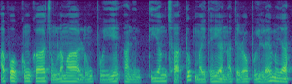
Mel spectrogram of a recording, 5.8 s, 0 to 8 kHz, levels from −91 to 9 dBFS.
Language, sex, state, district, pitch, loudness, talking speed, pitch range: Mizo, male, Mizoram, Aizawl, 100 Hz, -20 LUFS, 185 wpm, 85-105 Hz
